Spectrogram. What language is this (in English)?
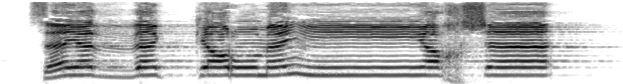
Arabic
